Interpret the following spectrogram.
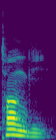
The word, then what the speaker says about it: Tongi: You pronounce the T's like a D in the Tongi culture. Tongi.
